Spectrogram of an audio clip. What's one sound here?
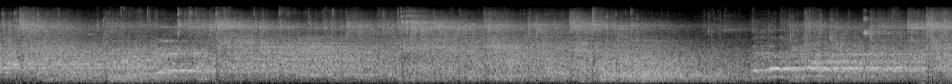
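Sticks clack against a ball and each other.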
